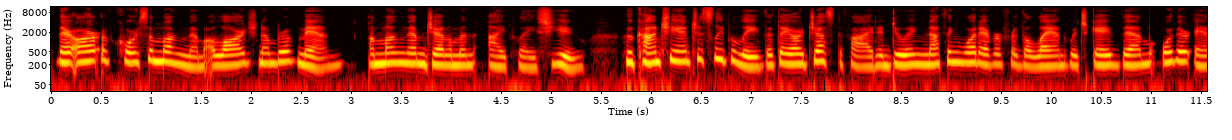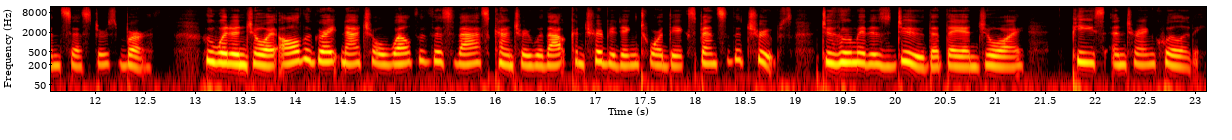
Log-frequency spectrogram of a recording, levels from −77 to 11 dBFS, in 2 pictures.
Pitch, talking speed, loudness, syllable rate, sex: 215 Hz, 175 wpm, -19 LUFS, 5.2 syllables/s, female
